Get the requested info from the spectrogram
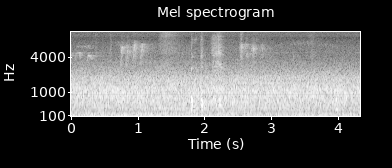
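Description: Steady outdoor background noise with faint high chirping through the middle, and one small soft click just under two seconds in.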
